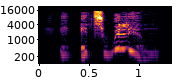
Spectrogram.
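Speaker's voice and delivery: in hysterics, pitched very high. A woman reacts to the son's wholly unexpected appearance, hysterical. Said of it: "she said hysterically".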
